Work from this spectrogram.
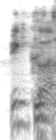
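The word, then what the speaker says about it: בִּקְעָה: 피크 한번 해 보세요. 비크 요것도 실제 발음은 B로 나는게 더 정확하게 발음하니다.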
